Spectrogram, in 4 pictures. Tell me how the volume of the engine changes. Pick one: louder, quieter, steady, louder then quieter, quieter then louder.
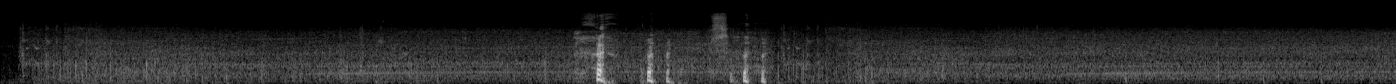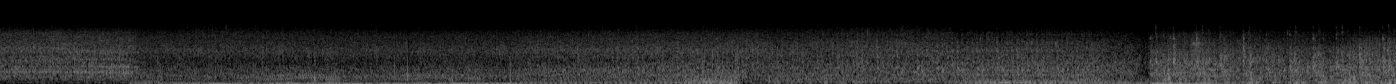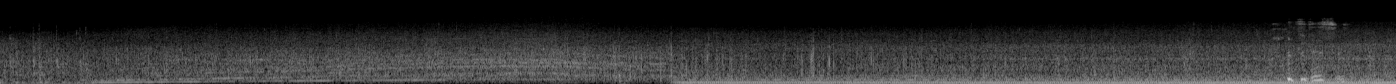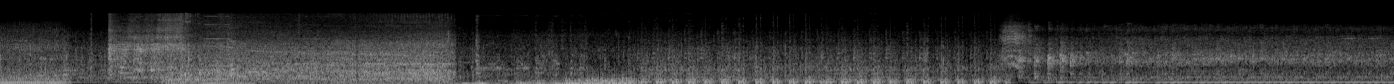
louder.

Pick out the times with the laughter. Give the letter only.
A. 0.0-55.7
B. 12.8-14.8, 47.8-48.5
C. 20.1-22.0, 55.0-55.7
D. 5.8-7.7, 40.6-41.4
D.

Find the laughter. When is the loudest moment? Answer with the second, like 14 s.
6 s.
